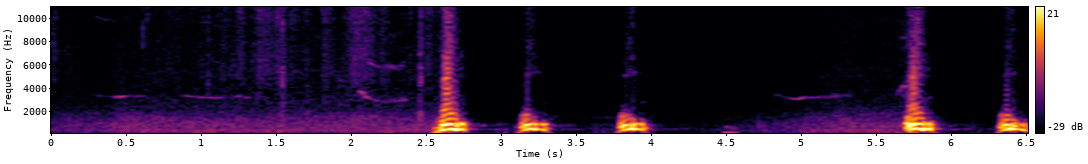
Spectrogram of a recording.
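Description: Plott hounds barking treed at a mountain lion: short, loud barks, three in quick succession a little past halfway and two more near the end.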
